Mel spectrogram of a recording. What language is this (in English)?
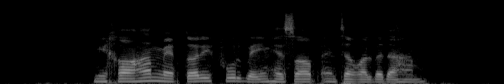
Persian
